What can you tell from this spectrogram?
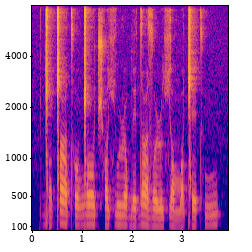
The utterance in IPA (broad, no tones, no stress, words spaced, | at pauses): ɡ͡ǁɒǁɑ tʰɔŋ͡ǁɔ t͡ʃʰɒçu ɭɒbɛdɑ zɔɭʊçɒ mɒǁɛtʰu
